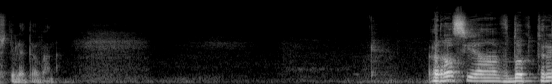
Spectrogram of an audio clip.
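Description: An elderly man speaks calmly and close up into a microphone, with pauses.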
